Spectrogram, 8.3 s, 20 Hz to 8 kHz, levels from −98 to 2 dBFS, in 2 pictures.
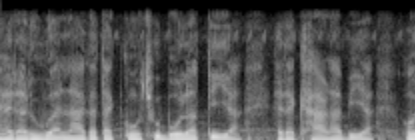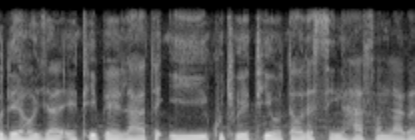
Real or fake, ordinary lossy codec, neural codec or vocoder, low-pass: real; none; none; 7.2 kHz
